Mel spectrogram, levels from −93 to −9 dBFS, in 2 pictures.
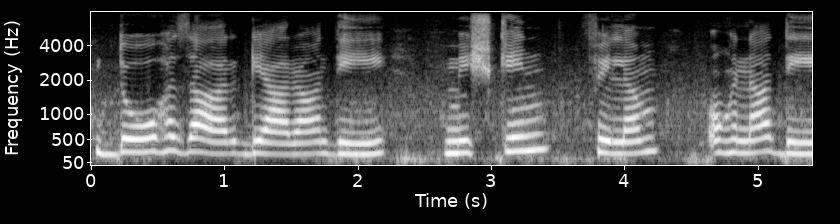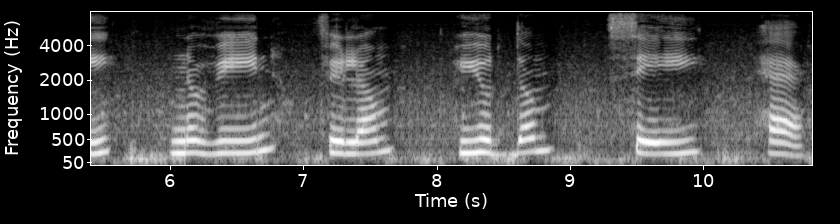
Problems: background sounds at intervals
